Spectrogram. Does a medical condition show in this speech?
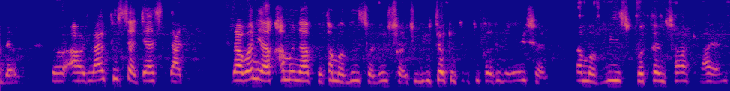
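Yes: cerebral palsy.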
